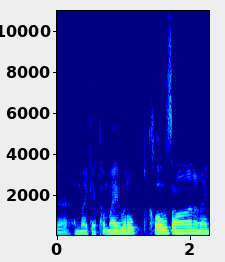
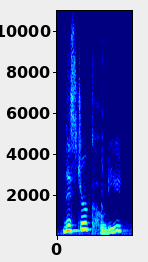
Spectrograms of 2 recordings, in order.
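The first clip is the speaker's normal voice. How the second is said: lightly voiced kid, higher; imitating a pupil asking, a bit higher; student asking her teacher, lightly voiced higher; 9 semitones higher than usual. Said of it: "some of the fucking kids would be like".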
